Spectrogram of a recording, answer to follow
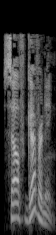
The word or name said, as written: self-governing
